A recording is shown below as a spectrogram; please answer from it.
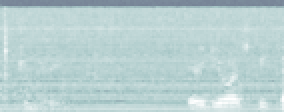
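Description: Steady low electrical mains hum, with a faint voice briefly near the end.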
